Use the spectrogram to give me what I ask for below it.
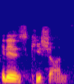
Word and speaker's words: Kyshawn: I have a tweet right now that gives me all of the right pronunciations of the prospects. So. Oh, nice. It is Kyshawn.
